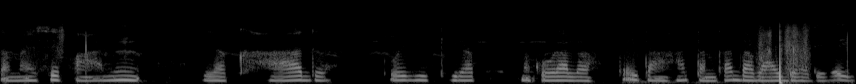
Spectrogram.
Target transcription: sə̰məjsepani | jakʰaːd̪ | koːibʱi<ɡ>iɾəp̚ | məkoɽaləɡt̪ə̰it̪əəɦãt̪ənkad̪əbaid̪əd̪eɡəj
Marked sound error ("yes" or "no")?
yes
